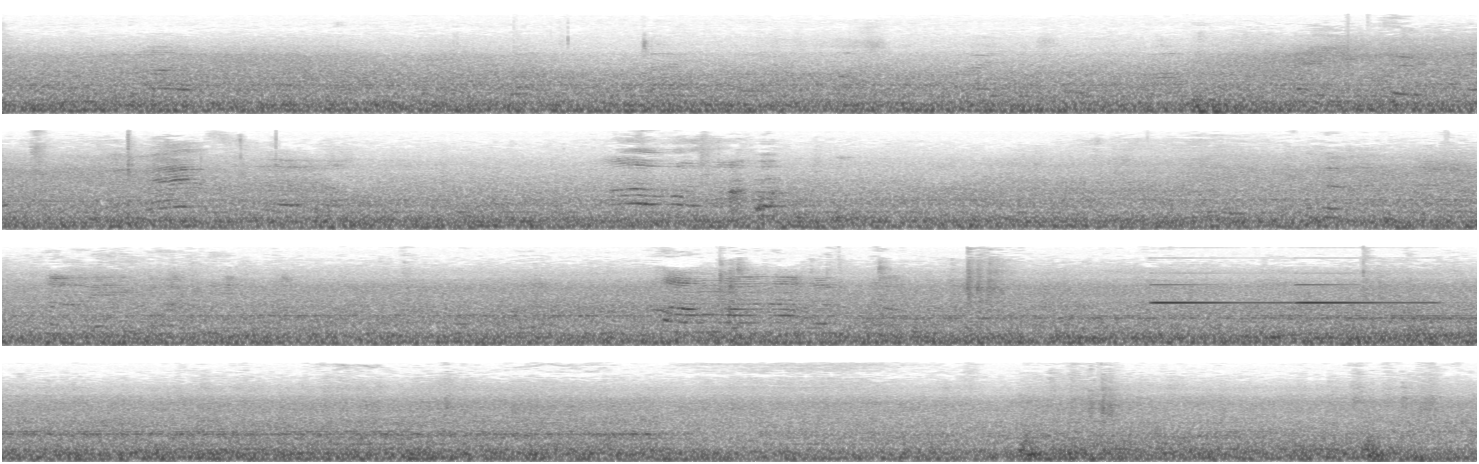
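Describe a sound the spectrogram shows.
Tyres roll with a steady rumble on the road.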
